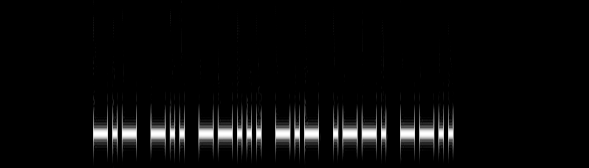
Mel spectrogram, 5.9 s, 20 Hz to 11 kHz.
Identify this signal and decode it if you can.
Morse code, heard as a keyed tone, about 25 wpm, 700 Hz. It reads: KD7KPZ
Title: USA Call Signs - 6 Characters - Repeated 2x - 25wpm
